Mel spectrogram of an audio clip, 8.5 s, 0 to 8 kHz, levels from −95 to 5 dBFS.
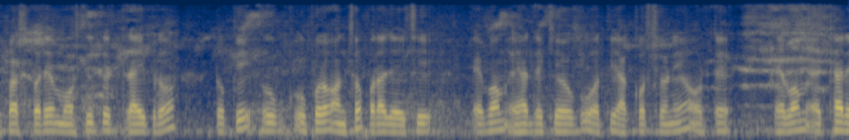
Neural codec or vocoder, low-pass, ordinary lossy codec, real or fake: codec, 24 kHz, 3.1 kbps, DualCodec; 7.2 kHz; Opus, 64 kbps; fake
